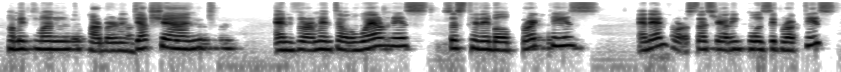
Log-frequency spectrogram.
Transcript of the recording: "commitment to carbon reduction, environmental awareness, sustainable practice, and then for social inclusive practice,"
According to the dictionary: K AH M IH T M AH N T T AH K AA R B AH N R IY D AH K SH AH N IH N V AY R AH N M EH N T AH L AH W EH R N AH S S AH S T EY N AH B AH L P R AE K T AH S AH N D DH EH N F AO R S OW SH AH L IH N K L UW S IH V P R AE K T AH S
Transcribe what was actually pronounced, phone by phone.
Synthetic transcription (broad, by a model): K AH M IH T M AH N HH AA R B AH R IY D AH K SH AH N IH N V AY R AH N M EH N T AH L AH W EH R N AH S S AH S T EY N AH B AH L P R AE K T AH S AH N D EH N F AO R S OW S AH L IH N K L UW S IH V P R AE K T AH S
